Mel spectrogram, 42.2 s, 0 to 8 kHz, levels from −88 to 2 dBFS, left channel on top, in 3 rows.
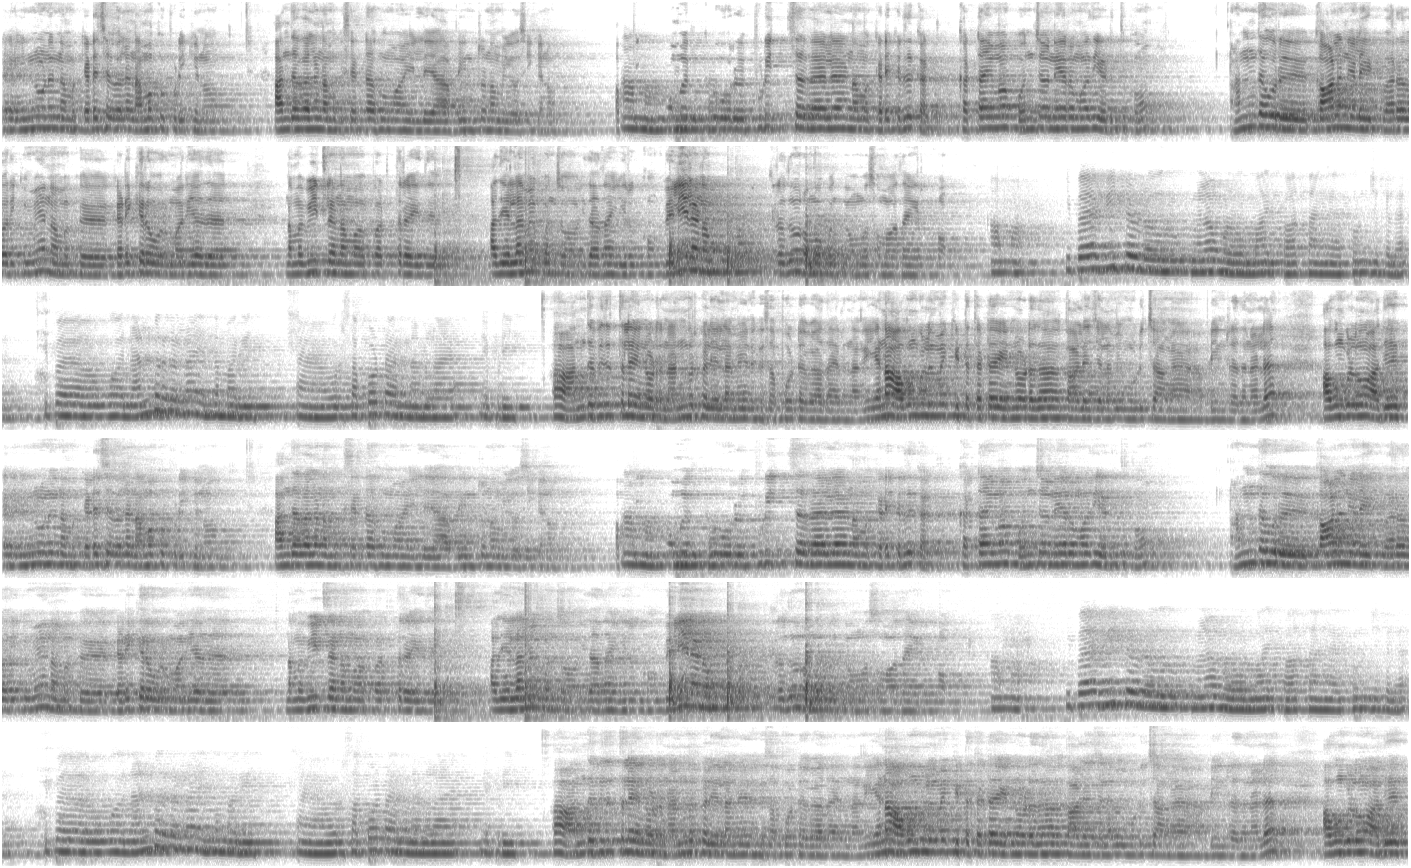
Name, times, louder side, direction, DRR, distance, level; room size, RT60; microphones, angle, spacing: voice 1, 0.0-2.2 2.7-5.5 6.6-9.3 9.6-11.5 12.3-16.3 16.6-18.7 19.0-21.2 21.8-23.5 33.6-42.1, left 2 dB, 70° left, 5 dB, 1.9 m, -30 dB
voice 2, 6.2-7.2 21.1-21.6 23.9-24.3 24.7-28.1 28.6-30.7 31.1-33.3, equal, 45° left, 2 dB, 1.5 m, -33 dB
sound 1, 15.8-24.7, right 1 dB, 45° right, 3.1 m, -39 dB
21.0 x 18.5 x 8.9 m, 2.2 s
head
